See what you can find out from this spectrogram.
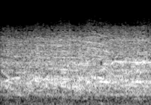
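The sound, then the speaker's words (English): Thousands of Nashville people cheering make a broad, continuous crowd roar, steady and fairly loud from start to finish, with no single voice standing out. “The visit of the old hero from France came to a close, and the voices of thousands of Nashvillians cheered him on his way.”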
